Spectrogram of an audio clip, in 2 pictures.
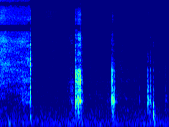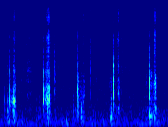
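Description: Long gold-tipped nails scratch and trace the black printed letters on a small, hollow, closed white cardboard phone case box, with some fingertip tapping. After a brief steady hiss at the start, short dry scratchy strokes and soft taps come in separate quick bursts, each fading almost at once, over a quiet background.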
